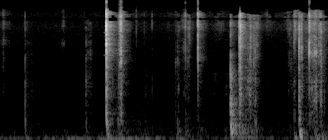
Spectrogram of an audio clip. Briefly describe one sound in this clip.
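Paper backing crinkles as it is peeled away.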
